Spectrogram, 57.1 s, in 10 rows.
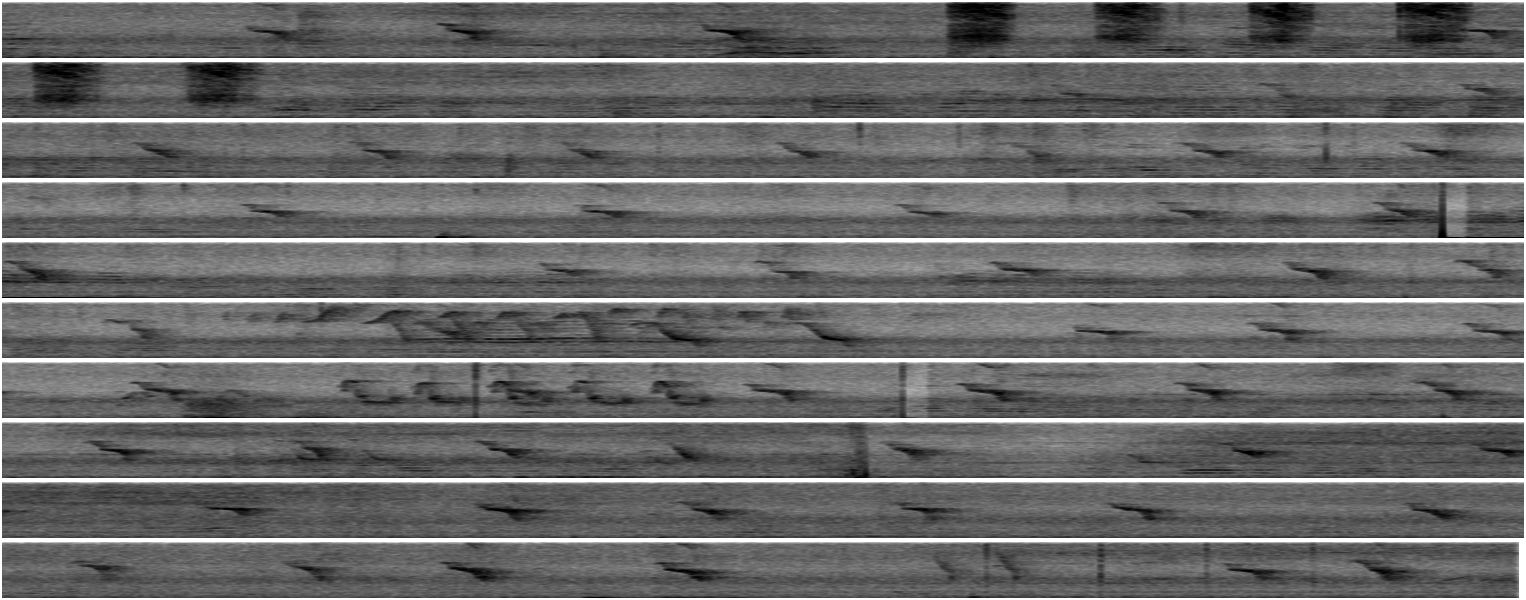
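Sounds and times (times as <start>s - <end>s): birds chattering: 0.0s - 7.7s, 32.6s - 46.8s.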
